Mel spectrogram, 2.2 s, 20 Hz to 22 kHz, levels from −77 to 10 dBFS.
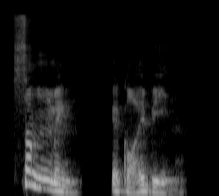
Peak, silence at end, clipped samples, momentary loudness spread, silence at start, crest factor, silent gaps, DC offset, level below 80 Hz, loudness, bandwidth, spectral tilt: -10 dBFS; 0.35 s; under 0.1%; 10 LU; 0.15 s; 14 dB; 0.84-1.11 s; under 0.1%; -66 dBFS; -24 LUFS; 15.5 kHz; -7.5 dB/octave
